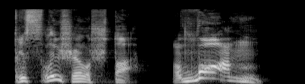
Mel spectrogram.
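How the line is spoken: Thunderous bellow. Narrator (Russian): гаркнул дядя Вернон так, что даже тетя Петунья и Дадли подскочили

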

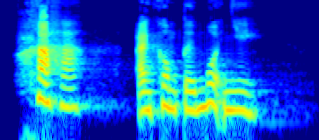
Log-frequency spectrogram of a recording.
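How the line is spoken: Hearty laughing. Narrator (Vietnamese): Thượng tá cười lớn

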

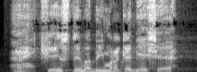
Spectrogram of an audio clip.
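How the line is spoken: Grumble. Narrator (Russian): буркнул Таннер

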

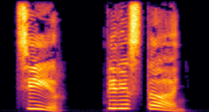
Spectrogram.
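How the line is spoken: Timid gentle ringing girl's voice. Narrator (Russian): Робко вмешалась девушка, волшебной песней прозвенел ее нежный голосок

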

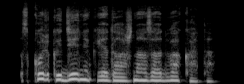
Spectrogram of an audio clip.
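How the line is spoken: Barely audible. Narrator (Russian): Вышло совсем тихо, едва слышно

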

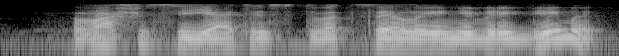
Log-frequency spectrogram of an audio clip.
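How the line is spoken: Plain question. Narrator (Russian): спросил трактирщик

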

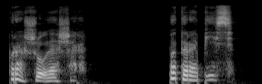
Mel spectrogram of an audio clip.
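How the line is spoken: Breathless. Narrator (Russian): выдохнула

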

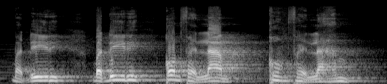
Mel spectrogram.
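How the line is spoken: Tearful loud shout. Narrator (Vietnamese): Nước mắt của Hằng lã chã rơi, hét lớn trong nước mắt

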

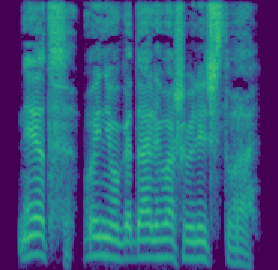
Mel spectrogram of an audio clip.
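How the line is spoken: Sighing servant. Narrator (Russian): вздохнул слуга

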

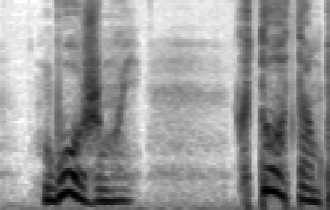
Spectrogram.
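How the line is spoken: Barely audible voice. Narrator (Russian): проговорила она чуть слышным голосом

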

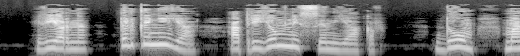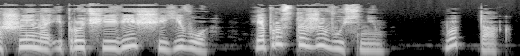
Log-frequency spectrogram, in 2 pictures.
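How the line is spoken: Calm. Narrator (Russian): женщина спокойно отвечала

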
